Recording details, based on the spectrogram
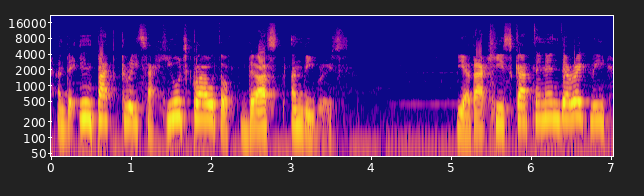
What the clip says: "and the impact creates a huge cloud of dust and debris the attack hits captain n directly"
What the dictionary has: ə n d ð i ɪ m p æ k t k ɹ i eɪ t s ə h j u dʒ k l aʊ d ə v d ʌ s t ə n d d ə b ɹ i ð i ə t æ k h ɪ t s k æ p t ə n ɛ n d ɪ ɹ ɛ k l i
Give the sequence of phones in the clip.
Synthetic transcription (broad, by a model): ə n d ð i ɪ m p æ k t k ɹ i eɪ t s ə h j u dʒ k l aʊ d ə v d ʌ s t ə n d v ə ɹ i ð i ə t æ k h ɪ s k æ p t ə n ɛ n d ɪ ɹ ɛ k l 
